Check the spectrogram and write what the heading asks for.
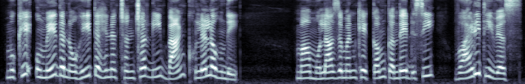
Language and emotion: Sindhi, surprised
